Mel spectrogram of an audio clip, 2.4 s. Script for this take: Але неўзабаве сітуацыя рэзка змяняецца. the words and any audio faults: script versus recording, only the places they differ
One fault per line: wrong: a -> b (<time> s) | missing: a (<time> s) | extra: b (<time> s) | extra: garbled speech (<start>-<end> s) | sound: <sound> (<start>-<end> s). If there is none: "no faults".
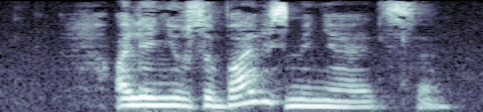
missing: сітуацыя рэзка (1.4 s)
